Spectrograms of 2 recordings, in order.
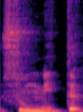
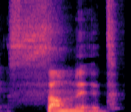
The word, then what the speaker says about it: summit: Porém, a pronúncia dela não é summit, como em inglês, mas summit, com o U bem italianizado.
